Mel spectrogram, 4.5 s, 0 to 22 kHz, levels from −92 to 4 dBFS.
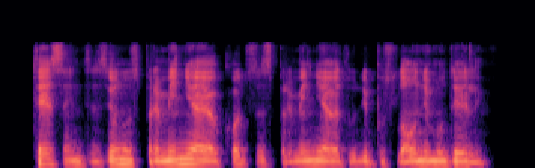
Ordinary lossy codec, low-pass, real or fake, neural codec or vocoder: none; 7.2 kHz; real; none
